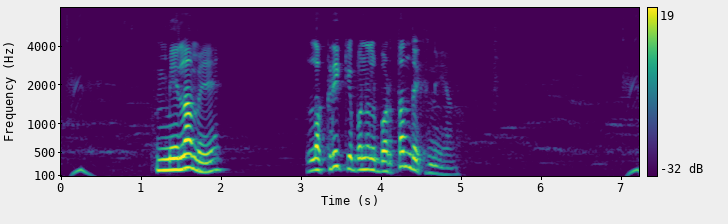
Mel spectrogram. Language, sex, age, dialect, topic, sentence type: Bhojpuri, male, 25-30, Southern / Standard, agriculture, statement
